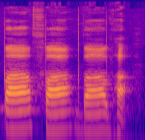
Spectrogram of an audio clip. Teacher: अगर आप उच्चारण कर रहे होंगे तो इनमें आपके पूरे ओठ का यूज किया जा रहा है। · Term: ओष्ठ व्यंजन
